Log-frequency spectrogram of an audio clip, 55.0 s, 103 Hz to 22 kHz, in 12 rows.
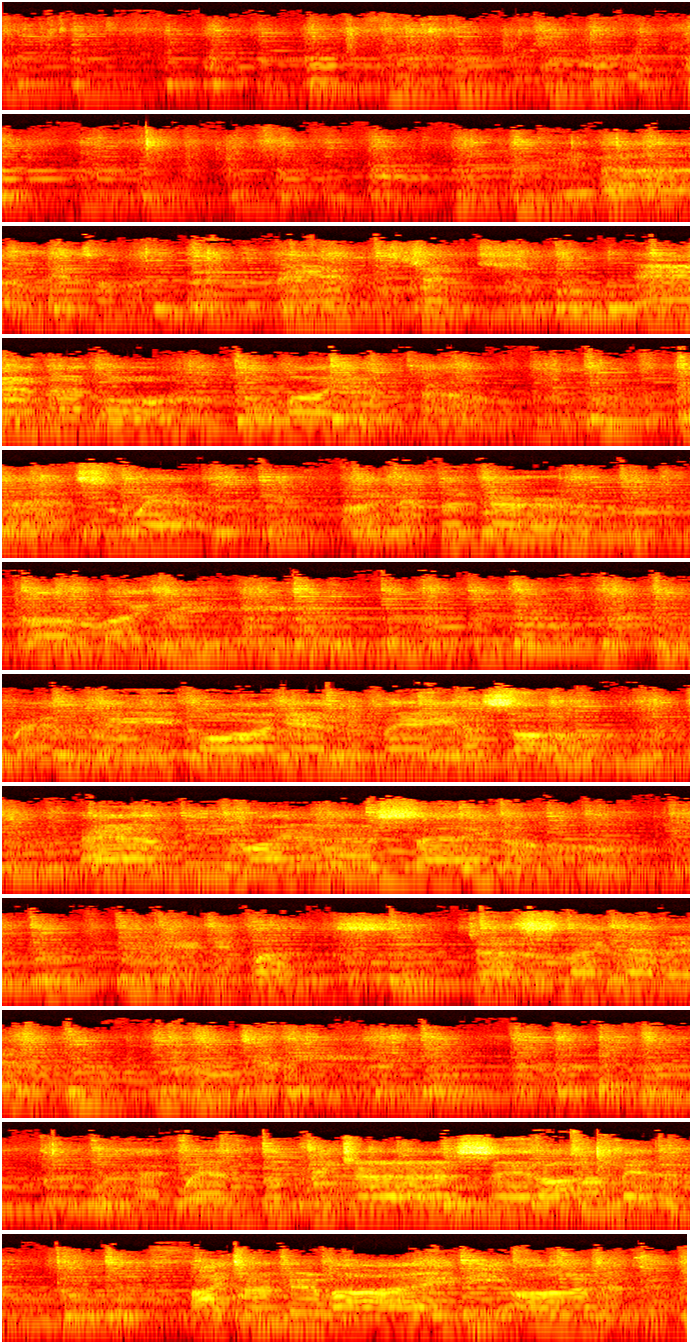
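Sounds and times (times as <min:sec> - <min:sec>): ukulele strumming: 0:00.0 - 0:55.0
person singing: 0:06.2 - 0:55.0.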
